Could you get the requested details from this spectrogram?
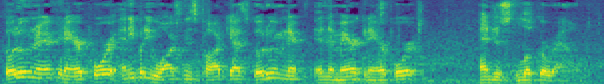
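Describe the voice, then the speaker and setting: Male podcast host, mellow tone, emphatic delivery, roomy echo. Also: medium pitch, fast talker, slight background noise. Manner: animated, emphatic, swears. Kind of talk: casual podcast chat.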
